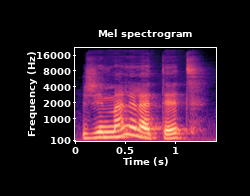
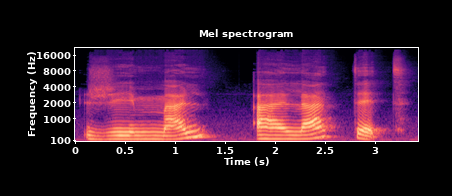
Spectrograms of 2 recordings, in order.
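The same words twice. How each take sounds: First: The phrase is spoken fast, sounds reduced. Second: The phrase is spoken at normal speed. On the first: This is how native speakers say it. "fast, as a native speaker would do" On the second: This is the pace learners should use. "at a normal pace"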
